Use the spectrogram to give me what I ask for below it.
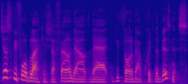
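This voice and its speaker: Intonation is lively as a man with an unremarkable speaking voice keeps a moderate pace. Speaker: entertainment and news reporter. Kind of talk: TV news narration.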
